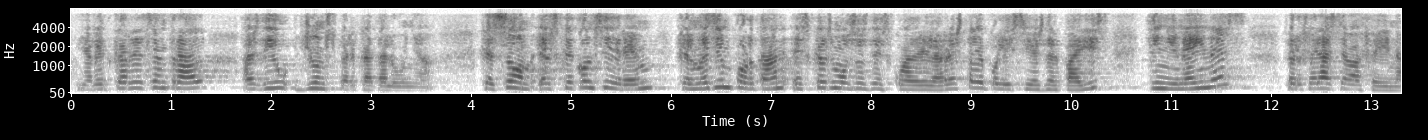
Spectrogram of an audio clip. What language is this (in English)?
Catalan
